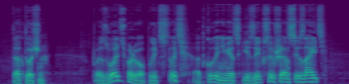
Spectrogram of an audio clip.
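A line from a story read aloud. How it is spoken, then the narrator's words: Burring, swallowed letter. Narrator (Russian): говорил картаве, почти проглатывал букву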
